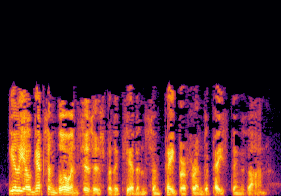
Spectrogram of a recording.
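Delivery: ordinary delivery, nothing marked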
